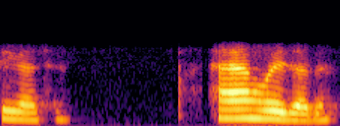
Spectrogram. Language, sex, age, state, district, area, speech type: Bengali, female, 18-30, West Bengal, Nadia, rural, conversation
